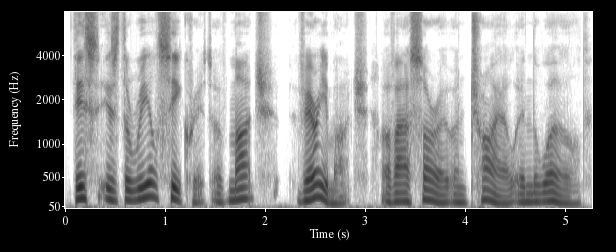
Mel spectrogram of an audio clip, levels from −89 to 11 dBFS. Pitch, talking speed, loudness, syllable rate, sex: 135 Hz, 195 wpm, -17 LUFS, 4.2 syllables/s, male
